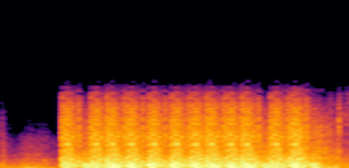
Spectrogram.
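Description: Rapid automatic gunfire from a machine gun in the Free Fire battle royale game, a loud, dense burst of repeated shots running steadily for about two seconds after a brief quieter lead-in.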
